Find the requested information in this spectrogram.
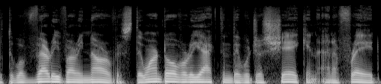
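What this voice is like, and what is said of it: Irish accent. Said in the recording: “my filthy, dirty Paddy accent ... my Irish accent”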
